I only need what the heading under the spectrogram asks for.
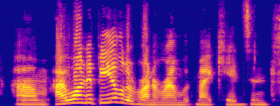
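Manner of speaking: normal talking voice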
